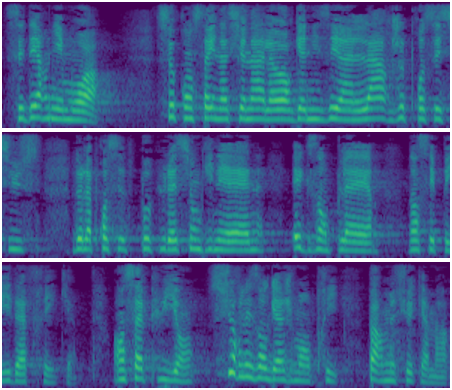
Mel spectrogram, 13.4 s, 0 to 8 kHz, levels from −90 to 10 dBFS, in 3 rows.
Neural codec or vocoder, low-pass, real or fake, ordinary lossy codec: none; 7.2 kHz; real; none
